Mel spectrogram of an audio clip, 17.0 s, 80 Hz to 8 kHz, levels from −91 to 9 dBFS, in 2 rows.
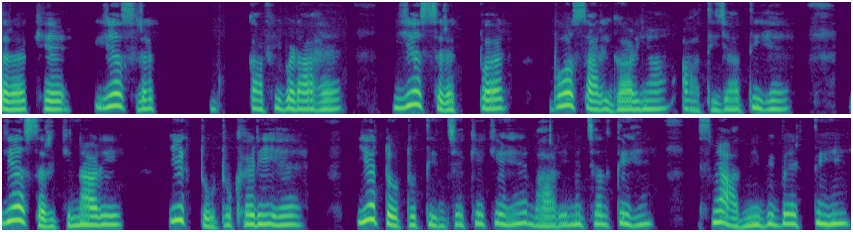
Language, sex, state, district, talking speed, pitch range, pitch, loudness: Hindi, female, Bihar, Saran, 125 wpm, 220-255 Hz, 230 Hz, -18 LUFS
